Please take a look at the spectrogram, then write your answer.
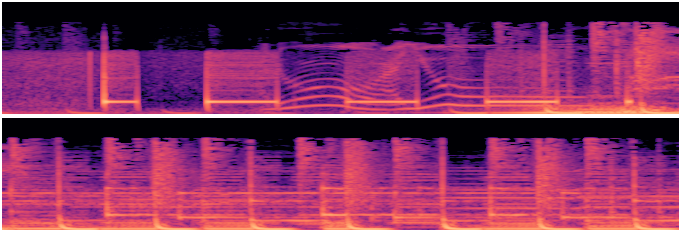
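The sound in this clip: Telephone touch-tone dialing: a few short beeps, then warbling tones and a loud, dense rhythmic run of tones.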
